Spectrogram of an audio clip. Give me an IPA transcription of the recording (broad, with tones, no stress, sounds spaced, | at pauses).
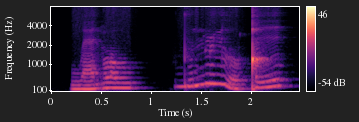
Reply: w æ˩˧ nʲ lˠ u˧ | d̪ u˧˥ nʲ ɭ y˥ l o˩ ǃ e˧˥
